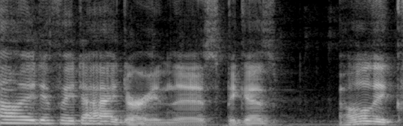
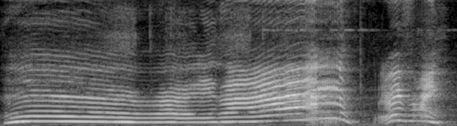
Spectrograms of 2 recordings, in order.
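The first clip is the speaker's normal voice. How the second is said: much higher, slow playful voice; high silly voice; 4 dB louder, slower than usual. Pretend. Gamer narrating play in a squeaky voice. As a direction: squeak it out in a cartoon voice.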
